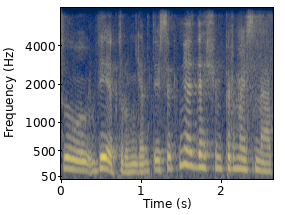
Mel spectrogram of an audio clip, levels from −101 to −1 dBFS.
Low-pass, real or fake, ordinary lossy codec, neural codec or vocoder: 7.2 kHz; real; Opus, 16 kbps; none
